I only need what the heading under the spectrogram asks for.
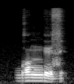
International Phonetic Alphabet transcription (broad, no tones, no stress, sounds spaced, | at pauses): ɡ ɔ ŋ e z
